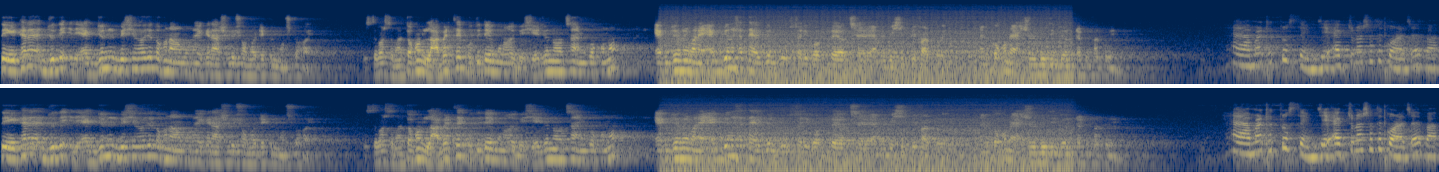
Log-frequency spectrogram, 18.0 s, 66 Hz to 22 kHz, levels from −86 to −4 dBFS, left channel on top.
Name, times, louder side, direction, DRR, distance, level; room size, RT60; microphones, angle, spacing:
voice 1, 0.0-3.9 4.5-7.8 8.2-11.8 12.2-14.0, left 3 dB, 55° left, 6 dB, 1.0 m, -27 dB
sound 1, 8.2-13.4, left 2 dB, 85° left, 1.2 m, -32 dB
voice 2, 15.3-17.9, right 5 dB, 45° right, 11 dB, 0.5 m, -28 dB
26.5 x 9.0 x 4.4 m, 2.7 s
head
